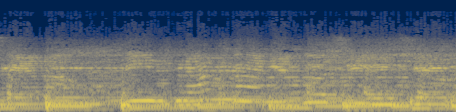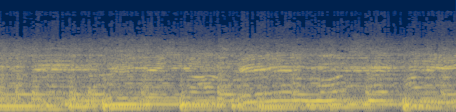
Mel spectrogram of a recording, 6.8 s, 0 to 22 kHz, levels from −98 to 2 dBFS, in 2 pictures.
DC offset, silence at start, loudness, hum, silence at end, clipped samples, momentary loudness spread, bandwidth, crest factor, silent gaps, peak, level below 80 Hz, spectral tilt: under 0.1%; 0 s; -16 LUFS; none; 0 s; under 0.1%; 2 LU; 7 kHz; 12 dB; none; -2 dBFS; -34 dBFS; -7.5 dB/octave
